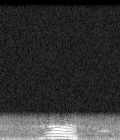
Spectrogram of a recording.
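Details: House cat kept from sleeping by the heater late at night, filmed on a phone. A short, clear meow of about a third of a second, slightly rising then cut off, followed by quiet room noise.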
